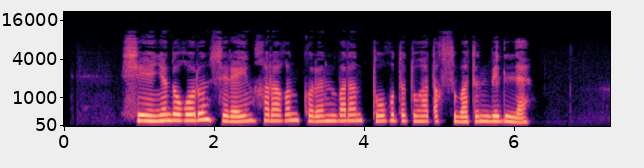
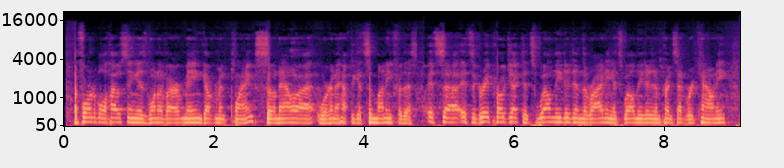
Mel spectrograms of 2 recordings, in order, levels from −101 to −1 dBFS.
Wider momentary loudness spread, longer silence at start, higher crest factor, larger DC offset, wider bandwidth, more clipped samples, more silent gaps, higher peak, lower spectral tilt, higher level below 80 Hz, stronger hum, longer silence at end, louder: first, 9 LU vs 4 LU; first, 0.8 s vs 0 s; about the same, 16 dB vs 16 dB; neither; second, 9 kHz vs 11 kHz; neither; neither; about the same, -4 dBFS vs -4 dBFS; about the same, -7.5 dB/octave vs -8 dB/octave; second, -70 dBFS vs -42 dBFS; neither; first, 1.1 s vs 0 s; about the same, -19 LUFS vs -21 LUFS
